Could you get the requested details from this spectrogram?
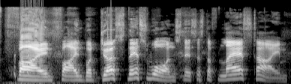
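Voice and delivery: loud, drawn-out grudging consent; mock giving in. Parent giving in to a begging kid, mock exasperated. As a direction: cave in with exaggerated reluctance, stretching it out.

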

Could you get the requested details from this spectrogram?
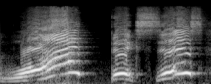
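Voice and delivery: high, loud, disbelieving squeak; mock shocked gasp. The seven deadly sins stunned at Big Sis, a high shocked squeak. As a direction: play the stunned gang hearing Big Sis.

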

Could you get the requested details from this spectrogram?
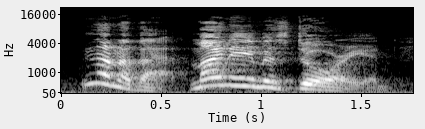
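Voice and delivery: loud, high, grandly self-assured; brash nobleman. Acted. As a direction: announce yourself like a vain aristocrat. Dorian introduces himself.

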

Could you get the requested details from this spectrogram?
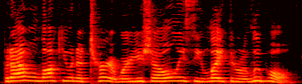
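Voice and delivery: high, loud, rushed threat; furious bellow. A narrator's reading. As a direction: shout it fast in one angry rush. Father's threats peak in quarrel.

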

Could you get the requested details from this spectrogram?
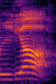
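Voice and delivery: "lió" low, firm and held long; isolated stressed syllable. Shown as a demonstration. Teacher naming the tonic syllable, "lió" stressed. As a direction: lean hard on a low "lió". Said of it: "que eu falo com mais intensidade".

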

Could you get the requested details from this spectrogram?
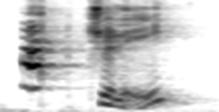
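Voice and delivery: plain reading voice

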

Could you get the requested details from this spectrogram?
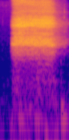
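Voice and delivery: long soft "shh"; hushing. A narrator's reading. El Fazer silencing Hodja's cheer, hushing. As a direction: shush the boy softly. Old man hushes shouting boy.

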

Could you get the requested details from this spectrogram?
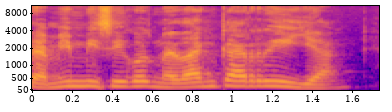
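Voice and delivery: normal talking voice

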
